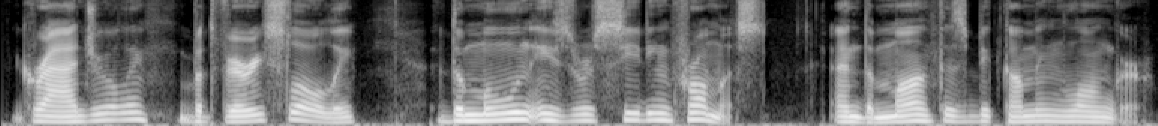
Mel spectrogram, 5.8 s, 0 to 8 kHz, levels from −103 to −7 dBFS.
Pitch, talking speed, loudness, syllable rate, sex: 135 Hz, 165 wpm, -19 LUFS, 5.3 syllables/s, male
